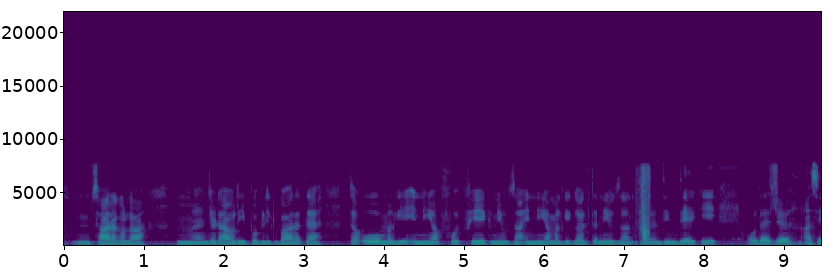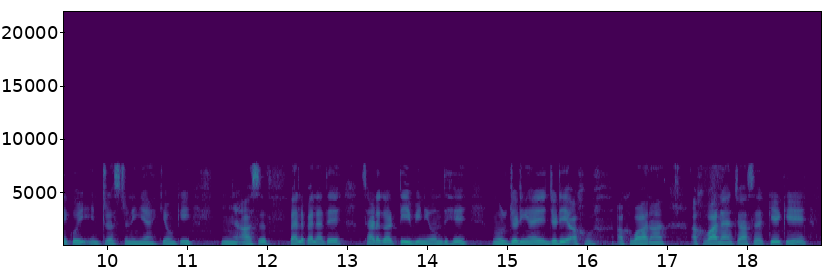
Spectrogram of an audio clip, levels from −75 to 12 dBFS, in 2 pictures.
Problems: background sounds at intervals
